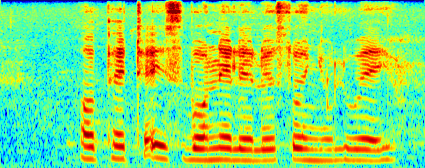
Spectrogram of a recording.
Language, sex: Xhosa, male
